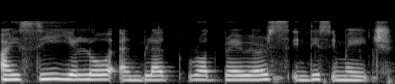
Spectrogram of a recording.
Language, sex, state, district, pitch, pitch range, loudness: English, female, Nagaland, Kohima, 210 Hz, 200-225 Hz, -15 LUFS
